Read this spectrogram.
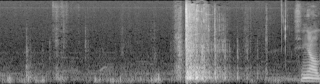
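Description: A metal kart frame clanks down onto the ground.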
